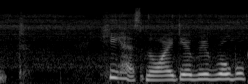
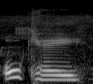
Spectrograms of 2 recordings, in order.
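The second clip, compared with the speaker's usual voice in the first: loud okay; 10 dB louder than usual. A narrator's reading. Pete calls enough.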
